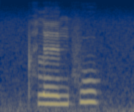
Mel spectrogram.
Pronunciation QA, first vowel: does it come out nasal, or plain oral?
oral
